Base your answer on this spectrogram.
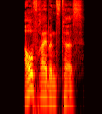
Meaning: strong/mixed nominative/accusative neuter singular superlative degree of aufreibend
- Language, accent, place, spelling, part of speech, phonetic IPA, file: German, Germany, Berlin, aufreibendstes, adjective, [ˈaʊ̯fˌʁaɪ̯bn̩t͡stəs], De-aufreibendstes.ogg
